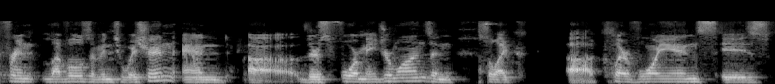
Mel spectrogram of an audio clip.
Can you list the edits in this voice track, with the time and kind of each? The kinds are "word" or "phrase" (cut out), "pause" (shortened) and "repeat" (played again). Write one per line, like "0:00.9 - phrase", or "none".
0:04.8 - word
